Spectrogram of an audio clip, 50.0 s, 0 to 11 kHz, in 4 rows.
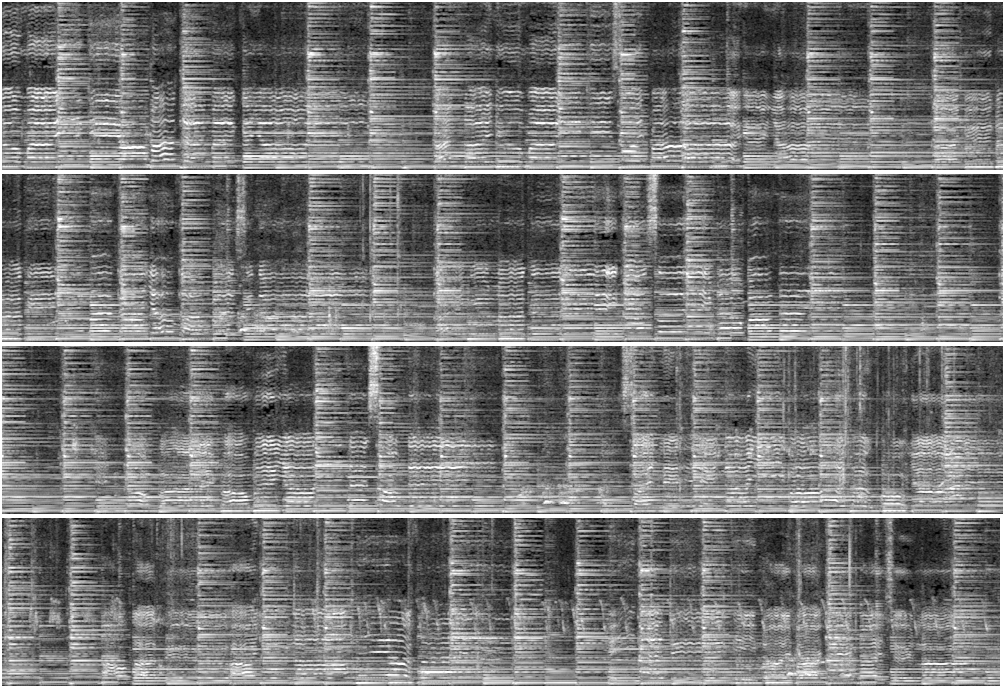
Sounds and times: Female singing: 0.0s - 23.2s, 26.2s - 50.0s
Music: 0.0s - 50.0s.

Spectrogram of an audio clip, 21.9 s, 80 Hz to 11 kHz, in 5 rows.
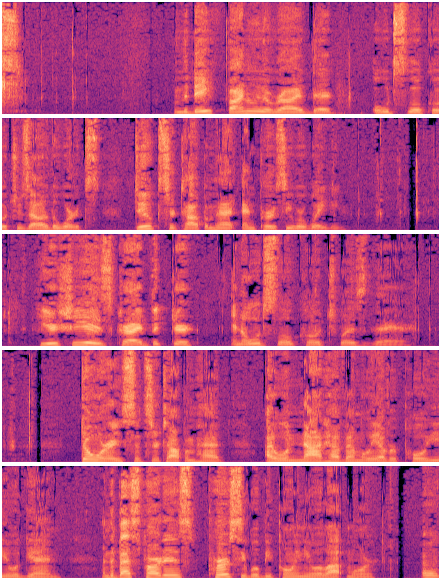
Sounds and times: Speech: 1.7s - 7.9s, 9.1s - 12.9s, 13.9s - 21.8s.

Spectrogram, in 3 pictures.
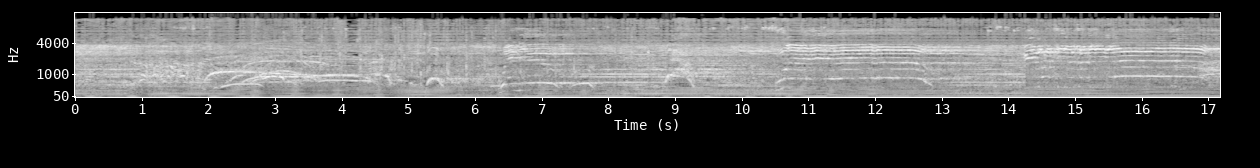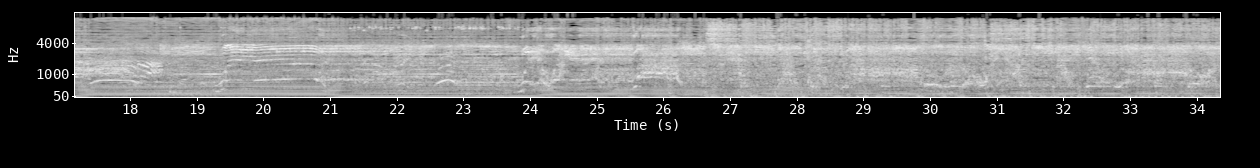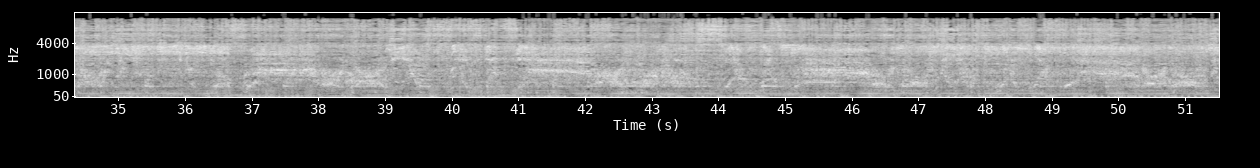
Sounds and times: Music: 0.0s - 51.5s.

